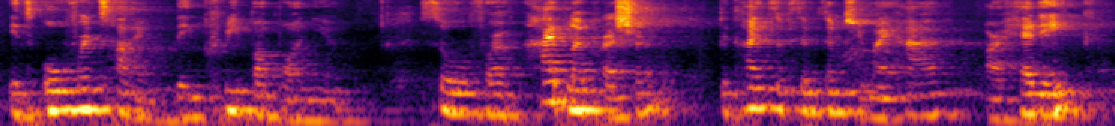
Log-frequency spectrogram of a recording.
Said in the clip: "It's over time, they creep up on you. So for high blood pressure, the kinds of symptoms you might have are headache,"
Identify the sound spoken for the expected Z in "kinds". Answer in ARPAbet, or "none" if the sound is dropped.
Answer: Z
